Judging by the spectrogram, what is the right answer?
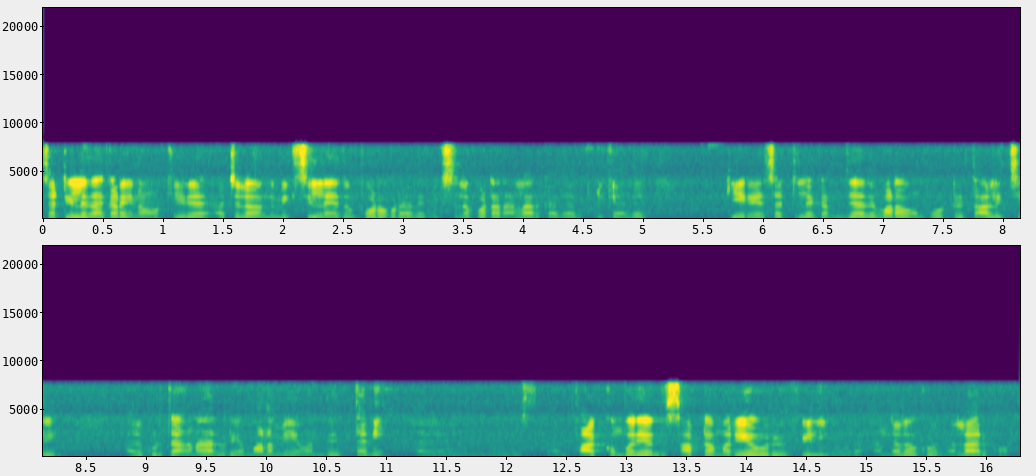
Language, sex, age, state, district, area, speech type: Tamil, male, 60+, Tamil Nadu, Tiruvarur, rural, spontaneous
